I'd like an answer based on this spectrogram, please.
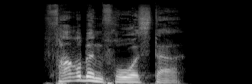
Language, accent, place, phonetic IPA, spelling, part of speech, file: German, Germany, Berlin, [ˈfaʁbn̩ˌfʁoːstɐ], farbenfrohster, adjective, De-farbenfrohster.ogg
- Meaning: inflection of farbenfroh: 1. strong/mixed nominative masculine singular superlative degree 2. strong genitive/dative feminine singular superlative degree 3. strong genitive plural superlative degree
